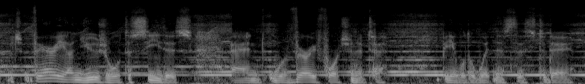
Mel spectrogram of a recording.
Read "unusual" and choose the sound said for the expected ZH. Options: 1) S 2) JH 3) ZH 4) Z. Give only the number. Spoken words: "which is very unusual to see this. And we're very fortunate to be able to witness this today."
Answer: 3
